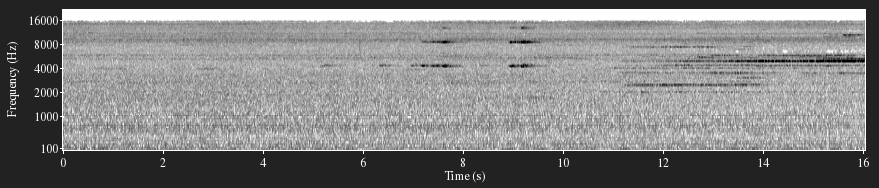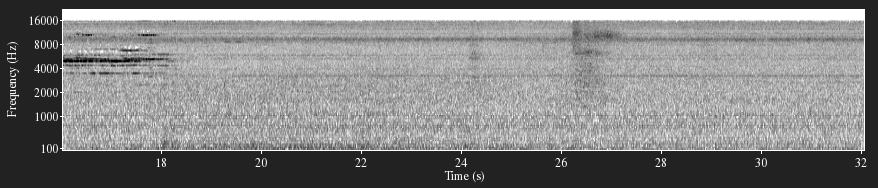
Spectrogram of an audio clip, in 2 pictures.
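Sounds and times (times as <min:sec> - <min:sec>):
train running noise: 0:00.0 - 0:32.0
high brake squeal: 0:05.1 - 0:05.5, 0:06.3 - 0:08.2, 0:08.8 - 0:09.9, 0:11.0 - 0:18.4, 0:26.2 - 0:27.0.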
